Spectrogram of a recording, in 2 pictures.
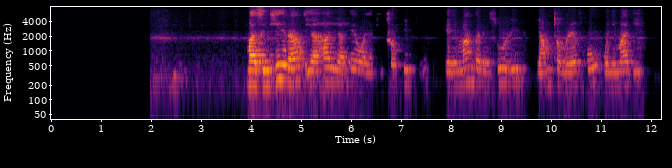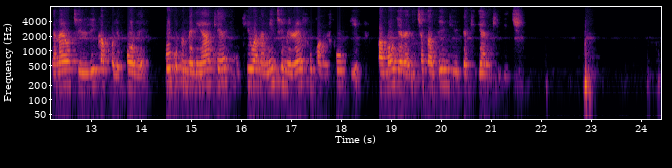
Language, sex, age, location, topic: Swahili, female, 25-35, Dar es Salaam, agriculture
